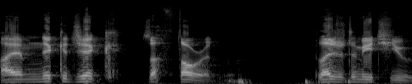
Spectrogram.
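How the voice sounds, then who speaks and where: A man puts on a character voice at medium pitch and a fairly slow pace. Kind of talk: mock-formal fantasy speech. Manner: solemn, stern, formal.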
